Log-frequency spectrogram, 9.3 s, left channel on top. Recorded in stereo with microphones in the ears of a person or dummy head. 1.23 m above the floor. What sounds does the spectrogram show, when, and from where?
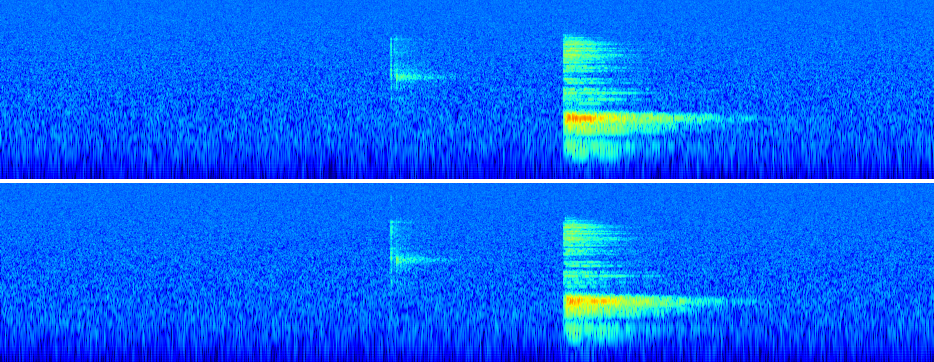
3.9 s a finger snap: 5° right (ahead or behind), 2.5 m
5.6 s a cowbell: 25° left (ahead or behind), 7 m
